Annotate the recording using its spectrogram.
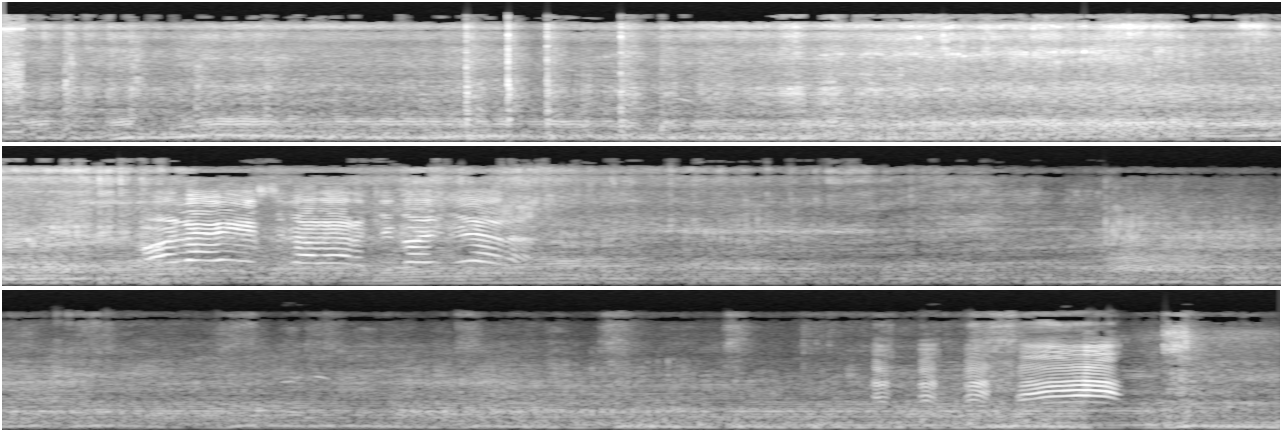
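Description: Motorcycle engines revving hard on a drag strip, loudest in the first half and fading after about nine seconds.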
